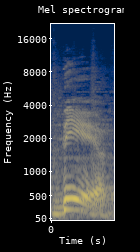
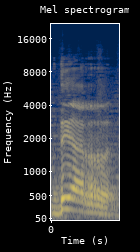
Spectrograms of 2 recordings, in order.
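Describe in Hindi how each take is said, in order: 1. अंतिम R की ध्वनि मौन है। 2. अंतिम R की ध्वनि बोली जाती है। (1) "आपने अपने R को क्या कर दिया? Silent कर दिया।" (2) "not there"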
